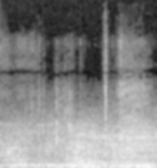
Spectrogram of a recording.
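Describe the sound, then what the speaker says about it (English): An airplane passes overhead, a steady broad roar that fills the clip at close range and drowns out other sound, with no talk over it. "this airplane that's killing my sound"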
